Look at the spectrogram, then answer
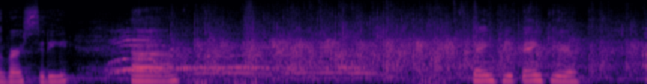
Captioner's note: audience applauding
